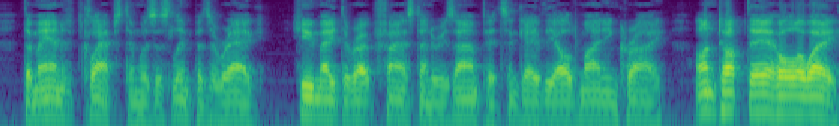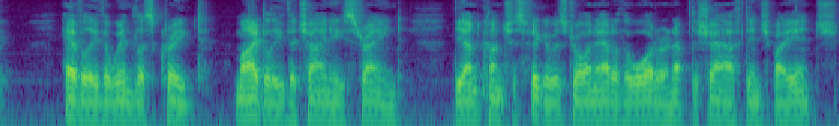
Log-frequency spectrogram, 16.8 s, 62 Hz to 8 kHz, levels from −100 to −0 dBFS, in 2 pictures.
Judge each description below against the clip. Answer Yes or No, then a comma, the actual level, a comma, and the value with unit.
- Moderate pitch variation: No, narrow, 2.3 semitones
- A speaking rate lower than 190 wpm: No, average, 195 wpm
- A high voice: No, very low, 80 Hz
